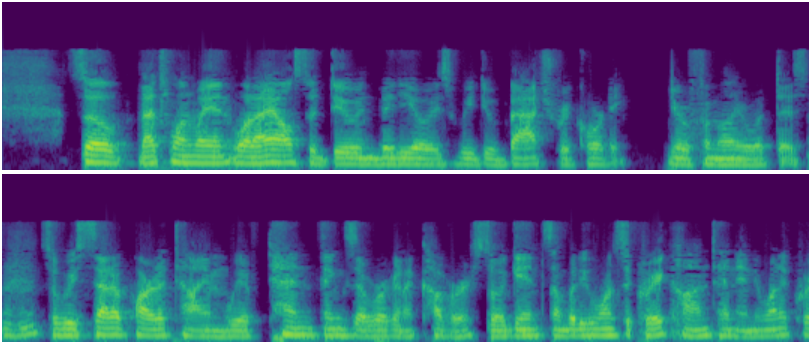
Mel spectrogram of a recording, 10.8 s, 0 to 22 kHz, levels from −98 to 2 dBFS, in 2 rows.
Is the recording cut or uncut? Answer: uncut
